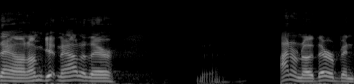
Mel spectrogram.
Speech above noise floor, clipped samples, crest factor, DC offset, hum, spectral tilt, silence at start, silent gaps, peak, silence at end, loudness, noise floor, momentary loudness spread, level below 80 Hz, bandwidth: 40 dB; under 0.1%; 18 dB; under 0.1%; none; -5 dB/octave; 0 s; none; -16 dBFS; 0 s; -31 LUFS; -72 dBFS; 7 LU; -62 dBFS; 15 kHz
